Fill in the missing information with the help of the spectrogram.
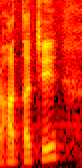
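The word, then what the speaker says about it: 二十歳: too it's not wrong but the more common pronunciation is either hatachi or hatsuka for days the 20th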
